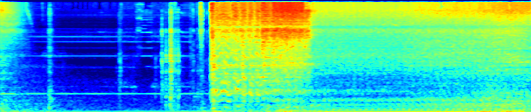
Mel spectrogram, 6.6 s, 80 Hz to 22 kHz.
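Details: 2005 Nissan Titan with a random intermittent no-start despite new positive and negative battery cables, starter and ECM relay; owner suspects the IPDM or ignition switch. Quiet clicks, then a short crank, and the engine catches and settles to a steady idle.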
